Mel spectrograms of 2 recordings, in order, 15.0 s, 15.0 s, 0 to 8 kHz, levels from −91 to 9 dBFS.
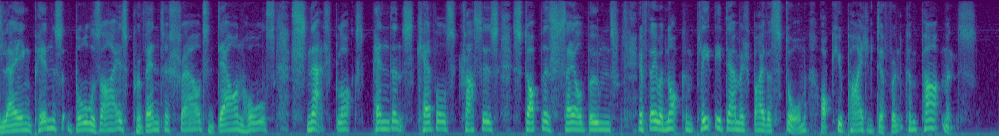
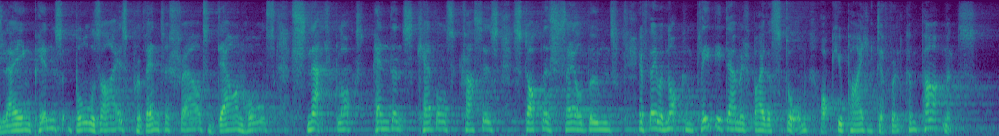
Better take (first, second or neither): first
